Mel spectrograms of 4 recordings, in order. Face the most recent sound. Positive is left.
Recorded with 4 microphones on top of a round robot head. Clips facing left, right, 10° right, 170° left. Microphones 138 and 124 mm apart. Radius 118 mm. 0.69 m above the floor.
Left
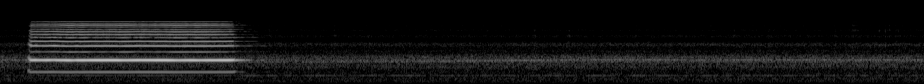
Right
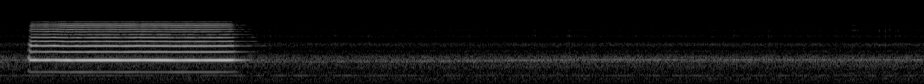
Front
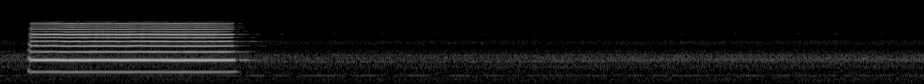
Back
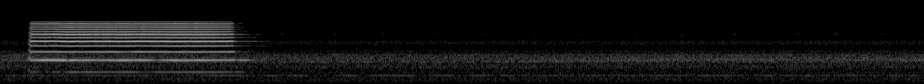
turn(degrees=20)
